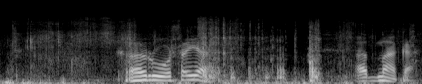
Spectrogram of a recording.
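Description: A fish thumps against a plastic sled.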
